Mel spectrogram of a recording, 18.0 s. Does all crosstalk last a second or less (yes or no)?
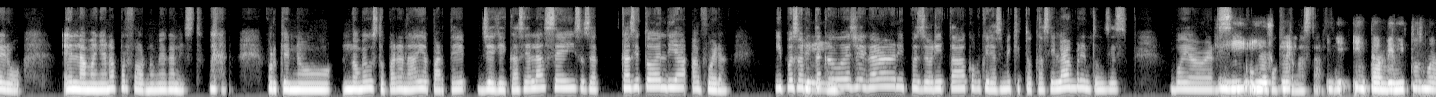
no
